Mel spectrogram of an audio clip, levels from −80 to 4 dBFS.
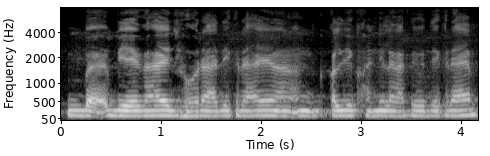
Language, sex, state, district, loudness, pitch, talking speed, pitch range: Hindi, male, Bihar, Katihar, -16 LUFS, 130 Hz, 215 wpm, 125-130 Hz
